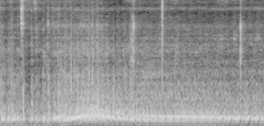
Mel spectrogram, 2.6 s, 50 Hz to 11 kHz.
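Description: A BMW 740iL with a fuel leak revs its engine close by, pitch climbing briefly and settling back to a steady, loud hum with light clatter and no speech.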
